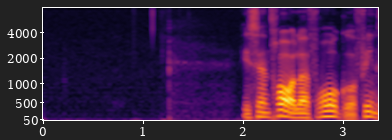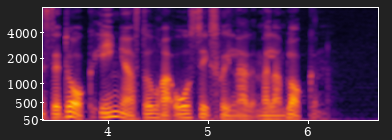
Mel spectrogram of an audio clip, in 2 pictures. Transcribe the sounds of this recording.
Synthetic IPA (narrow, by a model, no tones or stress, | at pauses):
ɪsɛnt̪ʰɾɑːlafɾoːɡʊɾfɪnsd̪ɛd̪ɔkʰːɪŋːast̪uːɾa̰ʔoːsɪk̚t̪sɧɪlna̰d̪mɛlːanblɔkːən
